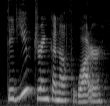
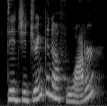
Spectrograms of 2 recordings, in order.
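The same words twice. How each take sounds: First: 'Did you' is said as two clear words. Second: 'Did you' blends together with a J sound.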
